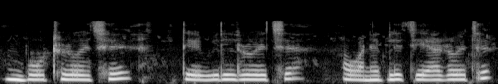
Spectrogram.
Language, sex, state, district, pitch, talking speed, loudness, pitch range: Bengali, female, West Bengal, Cooch Behar, 225 Hz, 95 wpm, -12 LUFS, 215-245 Hz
